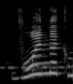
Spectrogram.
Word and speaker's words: Voynich: Oh, you don't pronounce the H. Okay. Voynich manuscript.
